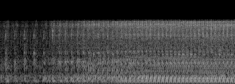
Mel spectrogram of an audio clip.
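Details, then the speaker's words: JLS 13-2 model twin-cylinder steam engine, running slowly on compressed air at low pressure after a loose screw that jammed it was fixed; soft, even chuffing settling into a steady beat, running smoothly. "et puis je pense vous êtes d'accord avec moi c'est ça qui est joli c'est de tourner tout doucement"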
